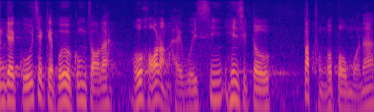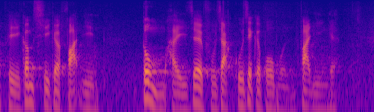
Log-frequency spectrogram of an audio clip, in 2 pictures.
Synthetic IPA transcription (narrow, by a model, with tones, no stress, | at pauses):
nkɛː˧kuː˨˥t͡sɪ˥kːɛː˧puː˨˥jko˨˧wkʊ˥ŋt͡sɔː˧k̚lɛː˥ho˨˥whɔː˨˥lɐ˨˩ŋhɐ˨jwuː˨˧jsiː˥nhiː˥nsiː˧p̚t̪o˧w | pɐ˥t̪ʰːʊ˨˩ŋkɛː˧po˨wmuː˨˩nlaː˥pʰe˧jy˨˩kɐ˥mt͡sʰiː˧kɛː˧fa̰ː˧t̚jiː˨˩n | t̪o˥wm̩˨˩hɐ˨jt͡sɛː˥˨fuː˨˩t͡saː˨˧kːuː˨˥t͡sɪ˥kːɛ˧po˨wmuː˨˩nfa̰ː˧t̚jiː˨nkɛ˧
